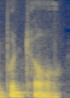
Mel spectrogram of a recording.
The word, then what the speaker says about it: Buddho: which in Thai works quite neatly because they pronounce the word Buddha in a slightly different way, Buddho.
